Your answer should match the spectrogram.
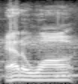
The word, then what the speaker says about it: Etowah: minute I'm from Cleveland Tennessee and it's pronounced Ocoee Etowah and hawasi Adam Denver asoe hawasi itoa I'm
